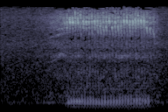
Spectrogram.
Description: My younger brother snoring!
